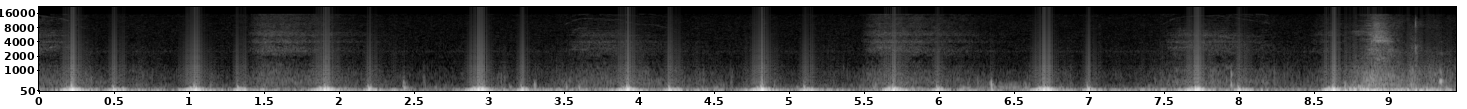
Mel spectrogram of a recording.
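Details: ASMR roleplay with a whispering female voice, her own heartbeat heard at her chest: soft, regular low thumps at about 63 beats a minute with faint whispery noise.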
